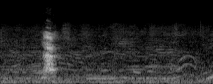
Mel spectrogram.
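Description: A dog barks once, a single short loud bark about half a second in, over background chatter of voices.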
